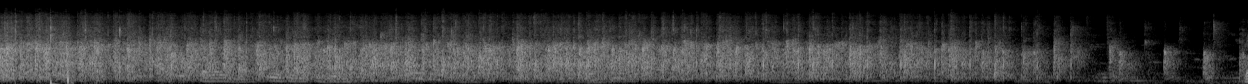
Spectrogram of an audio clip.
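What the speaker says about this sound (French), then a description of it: "Applaudissons le Seigneur" A church congregation applauding, dense sustained clapping from a large crowd that thins near the end into scattered individual claps, with some voices mixed in.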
